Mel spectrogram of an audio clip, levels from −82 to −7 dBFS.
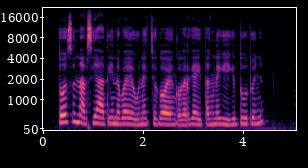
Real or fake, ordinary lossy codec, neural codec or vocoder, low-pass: real; none; none; none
